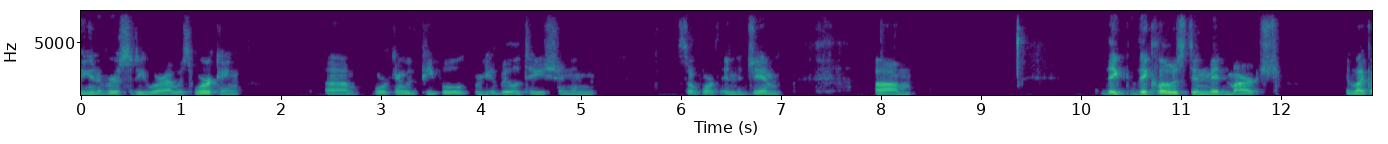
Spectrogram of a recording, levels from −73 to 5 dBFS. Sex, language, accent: male, English, American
